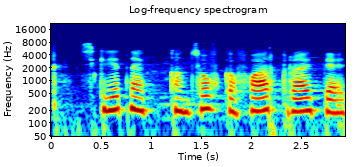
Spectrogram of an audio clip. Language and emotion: Russian, neutral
